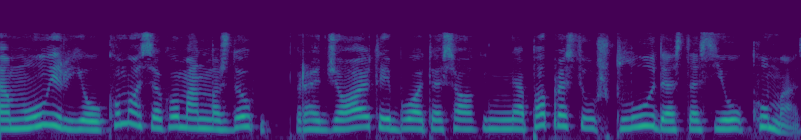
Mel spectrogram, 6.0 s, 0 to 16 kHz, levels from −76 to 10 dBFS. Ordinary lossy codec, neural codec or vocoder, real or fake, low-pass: MP3, 48 kbps; codec, 16 kHz, 2 kbps, X-Codec, WavLM features, trained on Multilingual LibriSpeech; fake; 7.2 kHz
